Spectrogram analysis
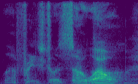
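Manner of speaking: breathy whispered "so well". Shown as a demonstration. [name] whispering his love of French pastry. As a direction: whisper it like a secret. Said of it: "repeat in whisper".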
